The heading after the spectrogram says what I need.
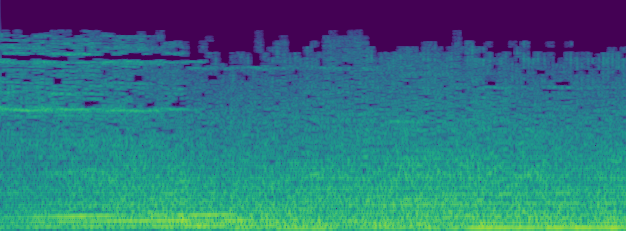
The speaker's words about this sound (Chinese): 现在，小房子看着各种各样的汽车从城市那边开来又开去，有加油站、路边店，各种各样的小房子沿着新路两边盖起来。每个人、每样东西都移动的比以前快多了。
